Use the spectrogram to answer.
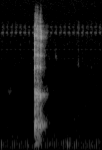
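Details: A single short throaty burp against quiet room noise, recorded during casual chatting.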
